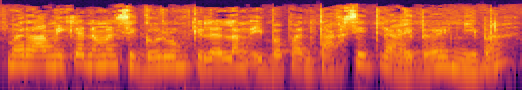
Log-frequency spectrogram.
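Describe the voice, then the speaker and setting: A woman's voice: lowish voice, fast, a little hiss or hum, natural voice. An actress playing a practical, consoling woman friend in a Filipino radio soap, reassuring and inquisitive, with a Filipino accent. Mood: persuasive.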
